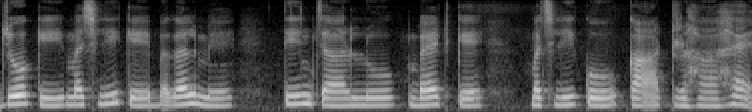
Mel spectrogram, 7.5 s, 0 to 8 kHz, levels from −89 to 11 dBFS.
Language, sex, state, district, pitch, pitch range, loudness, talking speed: Hindi, female, Himachal Pradesh, Shimla, 200 Hz, 195-210 Hz, -17 LUFS, 125 wpm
